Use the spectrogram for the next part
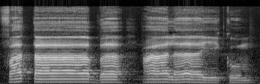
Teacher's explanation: Yang perlu diperhatikan, ada mat layin. Alaikum, panjangnya 2 ketukan.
